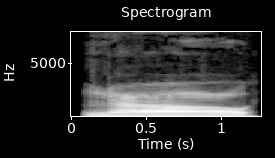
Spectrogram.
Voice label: drawn out no

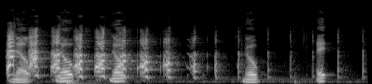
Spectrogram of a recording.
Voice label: laughing nope

